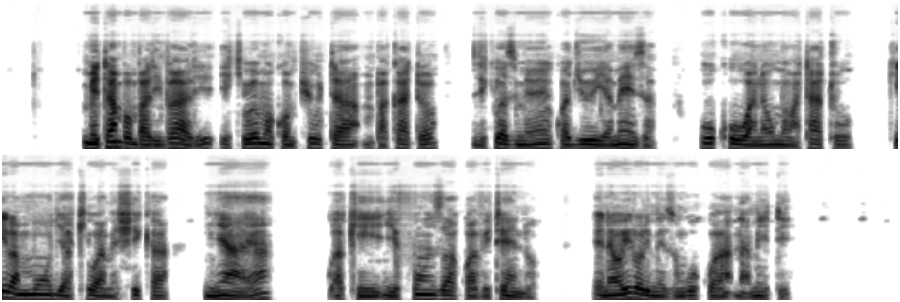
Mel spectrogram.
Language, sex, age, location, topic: Swahili, male, 25-35, Dar es Salaam, education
